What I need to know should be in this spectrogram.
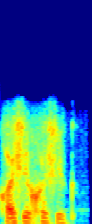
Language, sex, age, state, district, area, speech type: Kashmiri, male, 18-30, Jammu and Kashmir, Srinagar, urban, conversation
